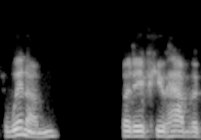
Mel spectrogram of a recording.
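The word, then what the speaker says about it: Houyhnhnm: spelled houu h u h ym it's it's pronounced winam but if you have the courage you're supposed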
